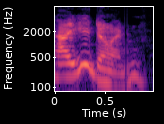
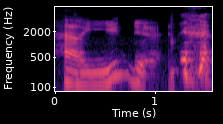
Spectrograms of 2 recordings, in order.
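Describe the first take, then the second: First: It is said in his normal voice. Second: It is said in a Joey impression.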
